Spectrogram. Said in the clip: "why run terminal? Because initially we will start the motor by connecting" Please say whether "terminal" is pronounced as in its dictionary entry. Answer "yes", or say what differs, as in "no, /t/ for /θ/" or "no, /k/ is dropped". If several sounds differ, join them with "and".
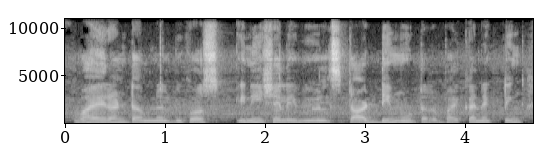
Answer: yes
